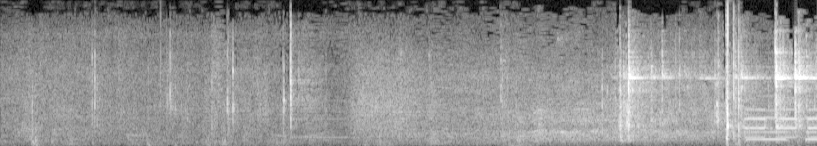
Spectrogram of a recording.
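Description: Bedding and gown rustling with soft knocks as a person gets out of a hospital bed, then a rapid electronic beeping, about four short beeps a second, starting near the end.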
